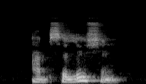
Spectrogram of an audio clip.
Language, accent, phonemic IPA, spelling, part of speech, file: English, Southern England, /æb.səˈljuː.ʃn̩/, absolution, noun, LL-Q1860 (eng)-absolution.wav
- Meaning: 1. An absolving of sins from ecclesiastical penalties by an authority 2. The forgiveness of sins, in a general sense 3. The form of words by which a penitent is absolved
